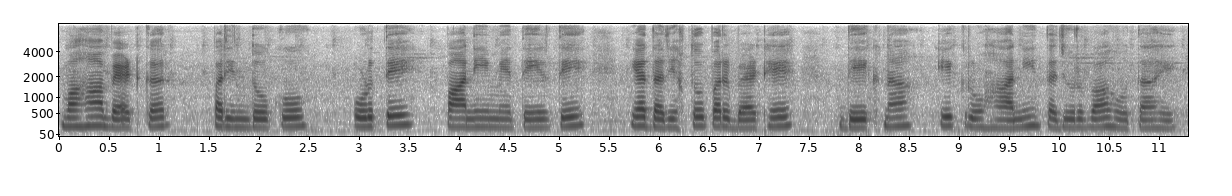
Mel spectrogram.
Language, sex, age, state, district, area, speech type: Urdu, female, 45-60, Delhi, North East Delhi, urban, spontaneous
